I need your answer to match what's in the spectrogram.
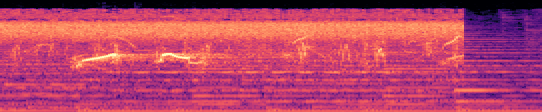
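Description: An Indian pitta gives two clear, rising whistled notes about half a second apart over steady background music.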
